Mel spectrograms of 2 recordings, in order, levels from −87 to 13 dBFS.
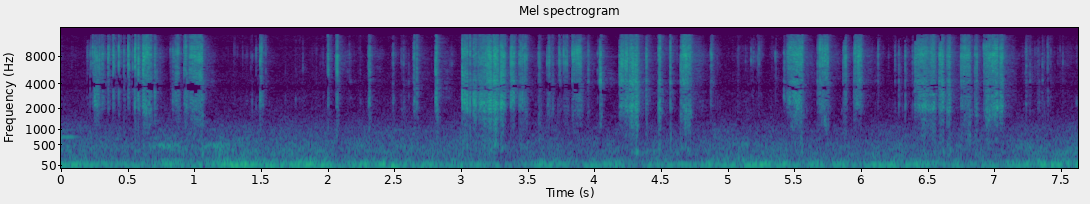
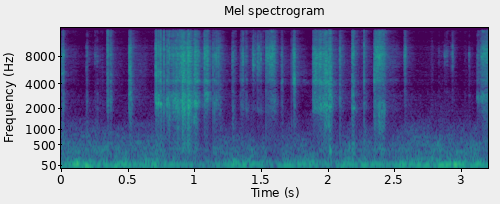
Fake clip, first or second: second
